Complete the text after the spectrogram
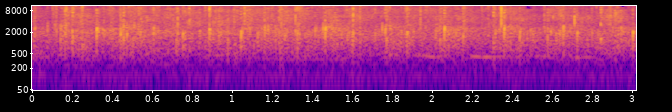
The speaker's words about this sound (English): And just give them a big round of applause.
